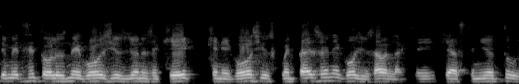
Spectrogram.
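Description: A man's fairly high pitch in a dark, mellow tone, at a fairly quick pace. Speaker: podcast co-host. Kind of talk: casual chat.

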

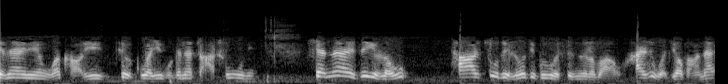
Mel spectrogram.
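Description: Fairly quick speech from a man with a fairly high pitch. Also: ordinary pitch variation. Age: 60s. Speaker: caller. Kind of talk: phone-in call. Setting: phone call. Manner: halting.

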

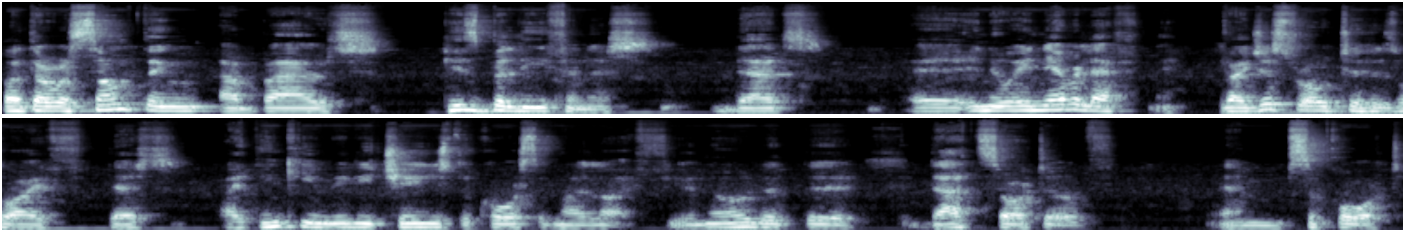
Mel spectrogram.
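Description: In an Irish accent, a somewhat breathy, dark and mellow voice moves at a moderate pace with ordinary pitch variation and long, frequent pauses. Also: man, medium pitch for a man. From Ireland. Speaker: composer. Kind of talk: interview.

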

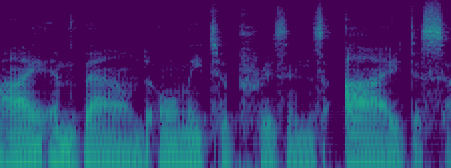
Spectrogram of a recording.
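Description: A man puts on a character voice with a very deep, low pitch and a monotone, flat delivery at a fairly slow pace. The recording is very clean, with a silent background. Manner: commanding.

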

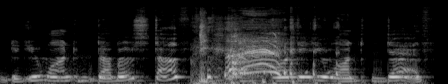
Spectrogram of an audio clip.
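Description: At a middle pitch and a fairly slow pace, the speaker uses a put-on character voice. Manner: menacing.

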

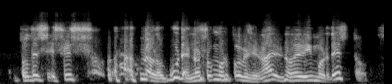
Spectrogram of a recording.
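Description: A man's raised, projected voice, high in pitch with lively intonation and a fairly quick pace, in a dry, close sound with no echo. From Galicia, Spain. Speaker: amateur rally driver. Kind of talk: radio interview.

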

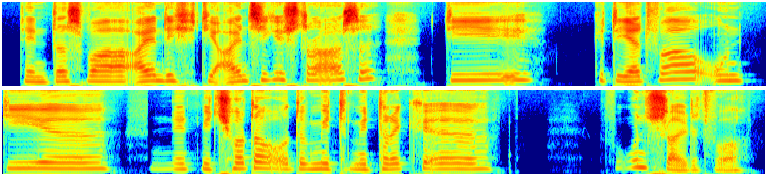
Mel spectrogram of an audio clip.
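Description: A woman speaks very slowly at a medium pitch with ordinary pitch variation and long, frequent pauses, in a very clean recording with a silent background. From southern Thuringia, Milz near the Bavarian border. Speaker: retired village office clerk, eyewitness. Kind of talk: oral history interview. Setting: studio, seated beside host.

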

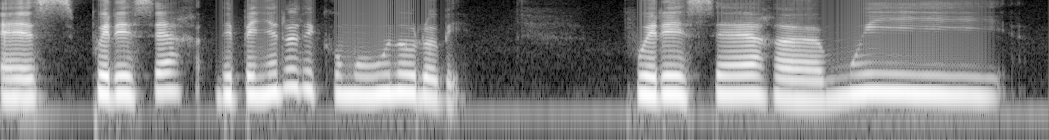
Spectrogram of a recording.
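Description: With a slight French accent, a woman talks at a fairly high pitch in a dark, mellow tone with fairly even intonation, and the sound is dry and close with no echo. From France. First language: French (speaking Spanish). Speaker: life coach. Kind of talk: interview. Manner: hesitant, many fillers.

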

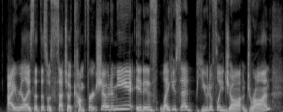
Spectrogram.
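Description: Lively intonation in an American accent comes with very even loudness and hardly any pauses on a very clean recording with a silent background. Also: woman, high pitch for a woman, moderate pace. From US South, Florida. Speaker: podcast host. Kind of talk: casual chat.

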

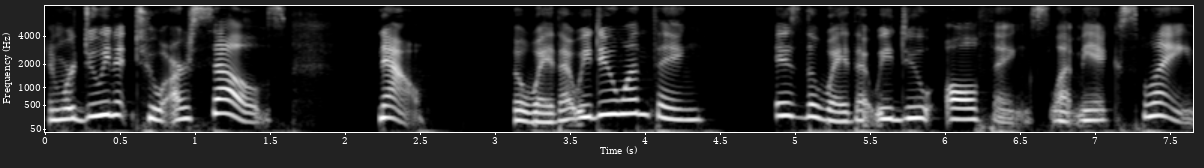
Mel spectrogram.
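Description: In an American accent, a woman with a fairly high pitch talks at a moderate pace with an animated tone and lively intonation, leaving long, frequent pauses, her loudness very even on a very clean recording with a silent background. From Wisconsin, US Midwest. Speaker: podcast host. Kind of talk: solo podcast monologue.

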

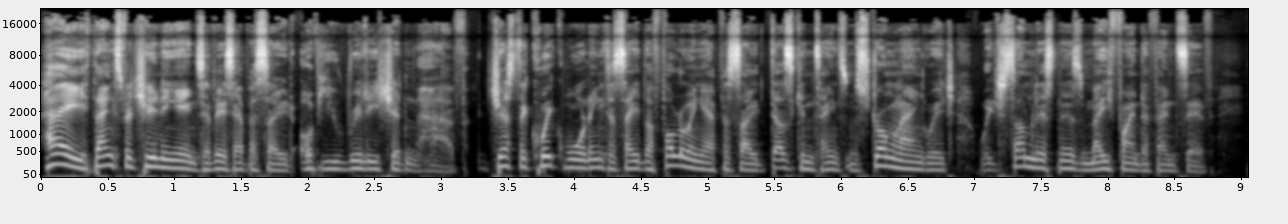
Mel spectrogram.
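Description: Man's ordinary speaking voice at medium pitch, fairly quick pace, lively intonation and hardly any pauses. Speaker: podcast host. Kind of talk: casual interview.

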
